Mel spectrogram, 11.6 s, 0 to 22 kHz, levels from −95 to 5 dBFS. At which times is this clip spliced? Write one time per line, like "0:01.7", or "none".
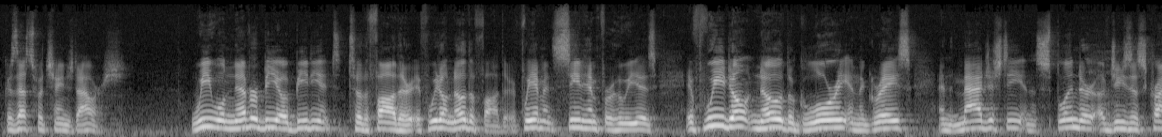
none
